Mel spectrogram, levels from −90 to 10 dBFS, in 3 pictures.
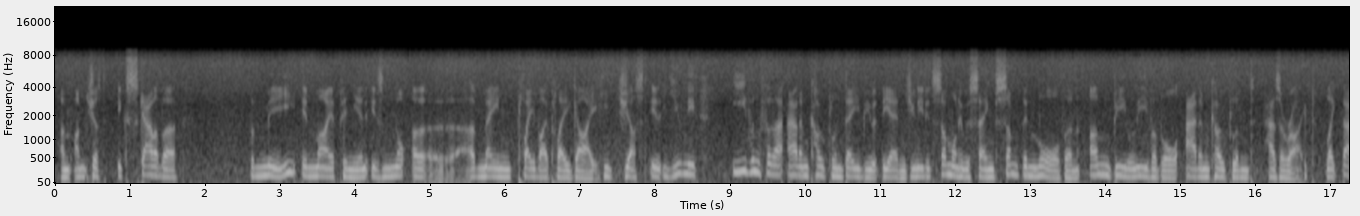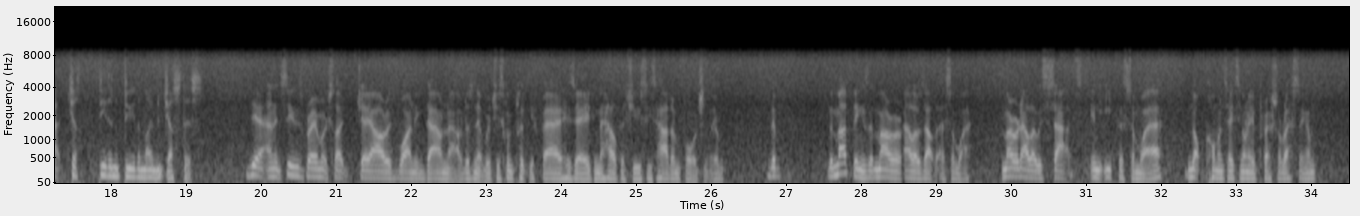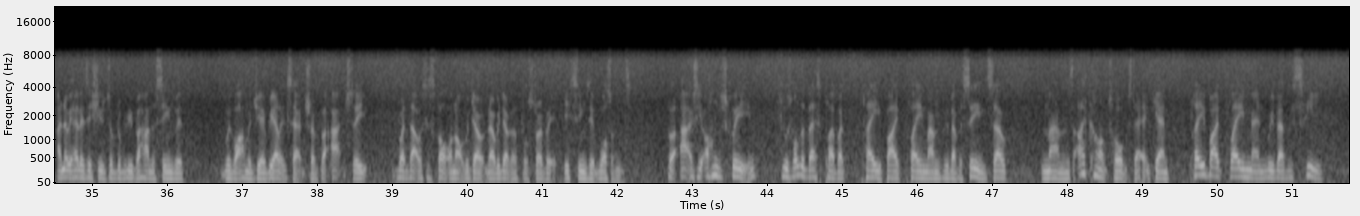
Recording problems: high frequencies cut off; noticeable; nothing above 8 kHz
hiss; noticeable; throughout; 10 dB below the speech

